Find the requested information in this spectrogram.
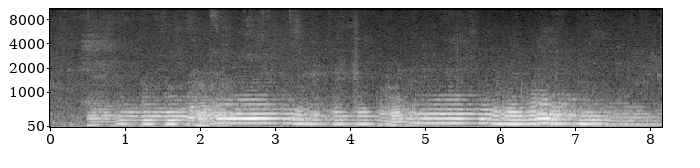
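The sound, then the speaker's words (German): An orchestral tuba plays a slow line of deep, sustained low notes. It is loud and alone, stepping between several pitches with smooth swells and no other instruments or voices. “Die Tuba da hinten. Was für ein tolles Instrument. Wie klingt denn die Tuba?”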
